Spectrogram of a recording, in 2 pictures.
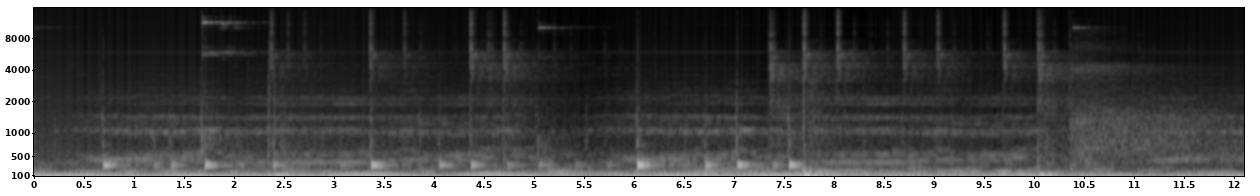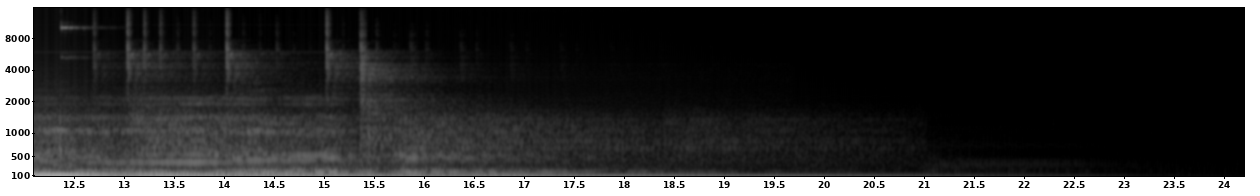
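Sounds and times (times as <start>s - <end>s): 
weird world music: 0.0s - 17.8s.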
